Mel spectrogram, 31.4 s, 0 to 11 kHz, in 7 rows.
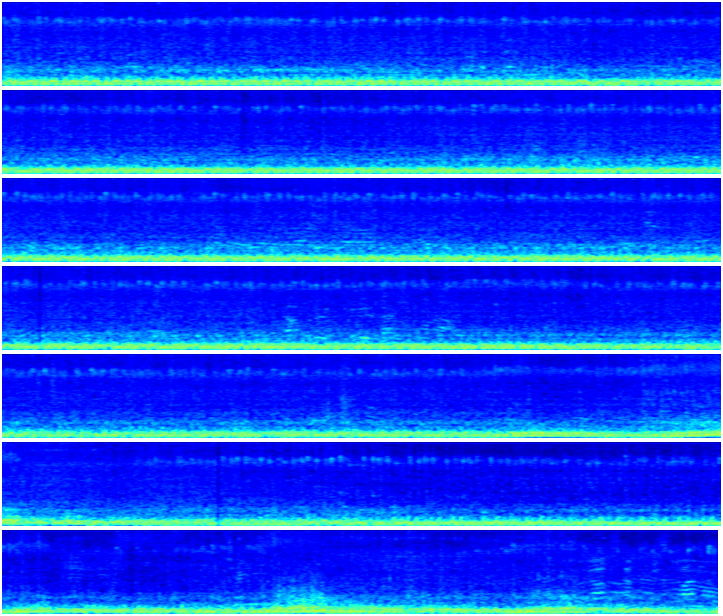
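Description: ERA AC Cobra replica's V8 engine running steadily with the car under way. The revs climb briefly about two-thirds of the way through and again near the end.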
